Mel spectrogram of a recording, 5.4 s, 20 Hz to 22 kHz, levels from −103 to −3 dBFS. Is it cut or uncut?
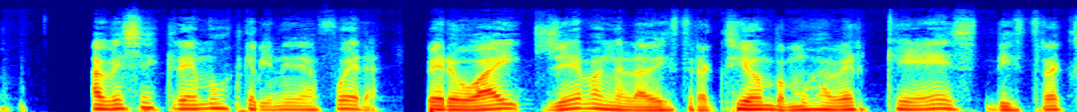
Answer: cut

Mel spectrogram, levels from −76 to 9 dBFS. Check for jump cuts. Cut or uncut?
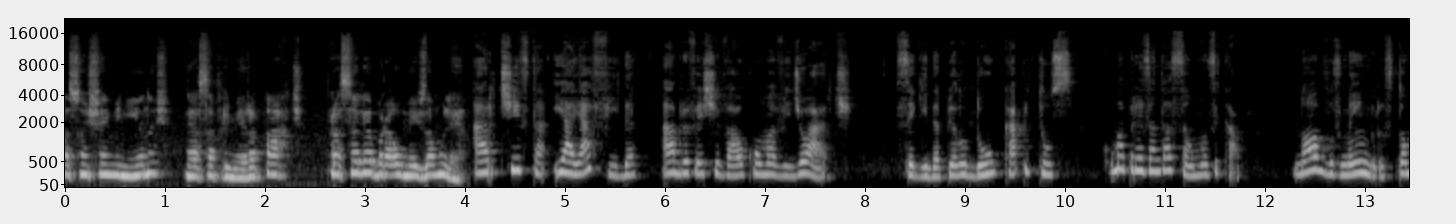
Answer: uncut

